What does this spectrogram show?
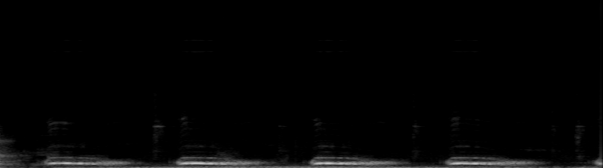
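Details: ['Dove described as having a medium-pitched voice, giving mellow cooing phrases of a low hooting note with a slight upper overtone, repeated about once a second, with faint low background rumble.']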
